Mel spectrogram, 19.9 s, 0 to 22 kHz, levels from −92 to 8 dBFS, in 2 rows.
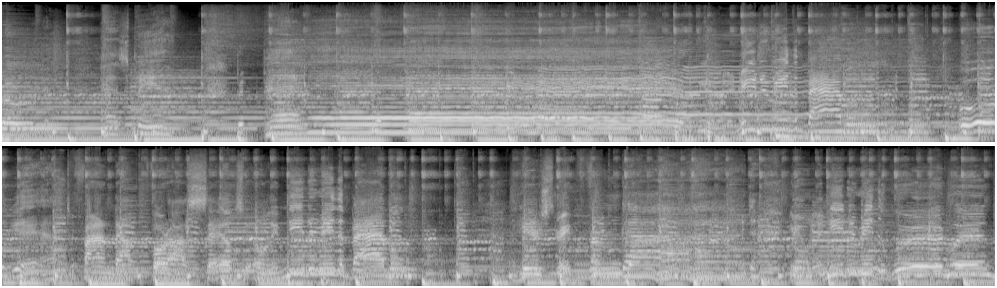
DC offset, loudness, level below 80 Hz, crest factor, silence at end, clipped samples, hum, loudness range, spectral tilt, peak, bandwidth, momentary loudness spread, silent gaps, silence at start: under 0.1%; -11 LUFS; -20 dBFS; 10 dB; 0 s; 0.6%; none; 4 LU; -4.5 dB/octave; 0 dBFS; over 20 kHz; 7 LU; none; 0 s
